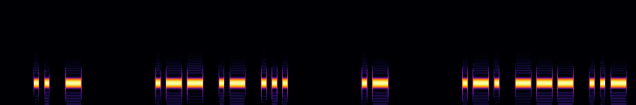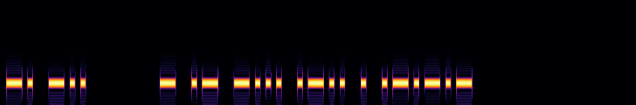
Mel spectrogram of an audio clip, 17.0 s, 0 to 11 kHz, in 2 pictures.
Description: Morse code, heard as a keyed tone, about 17 wpm, 700 Hz. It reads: IT WAS A ROUND TABLE.
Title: 2x Word-Spacing - Sentences from Top 400 Words - 17wpm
